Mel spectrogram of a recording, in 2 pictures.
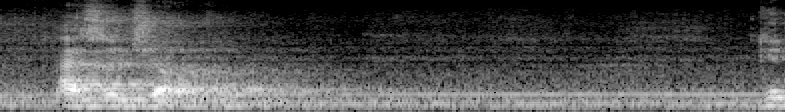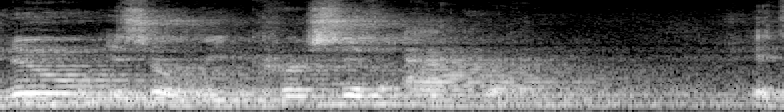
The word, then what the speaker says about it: GNU: than that you see gnu is the most humor charged word in the english language used in countless wordplays because according to the dictionary it's pronounced new the g is silent so every time you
